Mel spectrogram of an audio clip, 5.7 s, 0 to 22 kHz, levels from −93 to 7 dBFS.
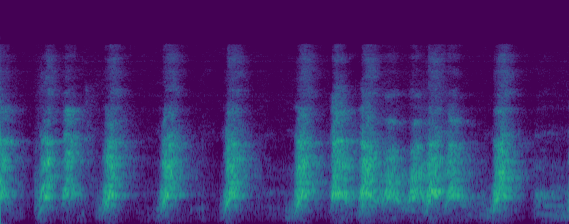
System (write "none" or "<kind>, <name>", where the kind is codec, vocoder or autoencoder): codec, DAC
